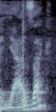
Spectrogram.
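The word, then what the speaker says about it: Yaszek: Lisa Yazek, I believe is how you pronounce it.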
